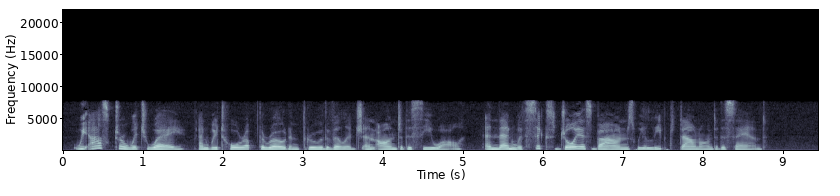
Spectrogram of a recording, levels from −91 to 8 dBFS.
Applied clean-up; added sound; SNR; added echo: none; none; none; none.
